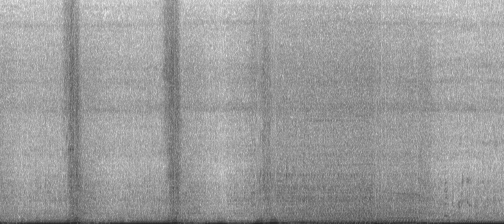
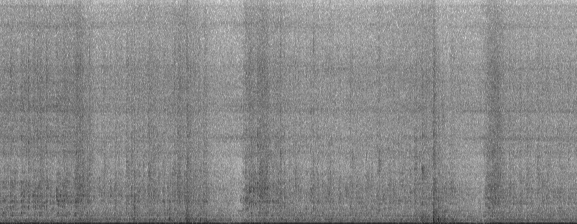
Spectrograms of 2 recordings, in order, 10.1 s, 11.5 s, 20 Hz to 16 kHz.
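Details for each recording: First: Restored Ford Galaxie 500 V8, initial timing about 10 degrees, then 15 initial, 36 total; even idle then three quick clean rev blips settling back: normal running. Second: Ford Galaxie 500 on first start after restoration, third attempt after belt tightened, firing order checked; loud lumpy idle with sharp pops every few seconds; sounded like excess fuel, carburetor leaking, floats possibly too high, cause unconfirmed: backfiring, rough running.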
